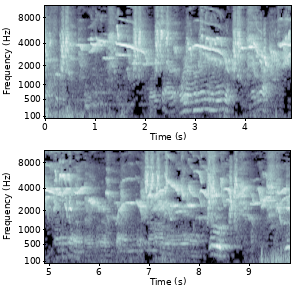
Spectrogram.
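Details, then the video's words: Long bout of myna-mimicking song by an Oriental magpie-robin: loud bursts of chatter, clear drawn-out whistles and harsh notes, pausing briefly between dense phrases. "Kacer Bakalan NgePlong Nembak Masteran Jalak"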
